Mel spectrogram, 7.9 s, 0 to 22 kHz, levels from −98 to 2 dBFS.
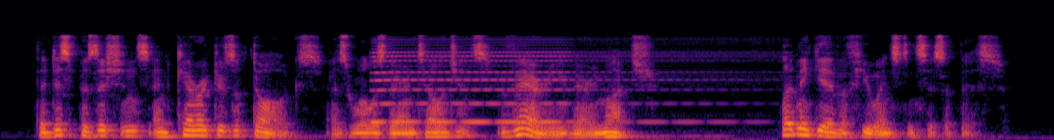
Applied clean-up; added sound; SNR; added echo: none; Keyboard (musical); 11 dB; reverberation time 0.3 s.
